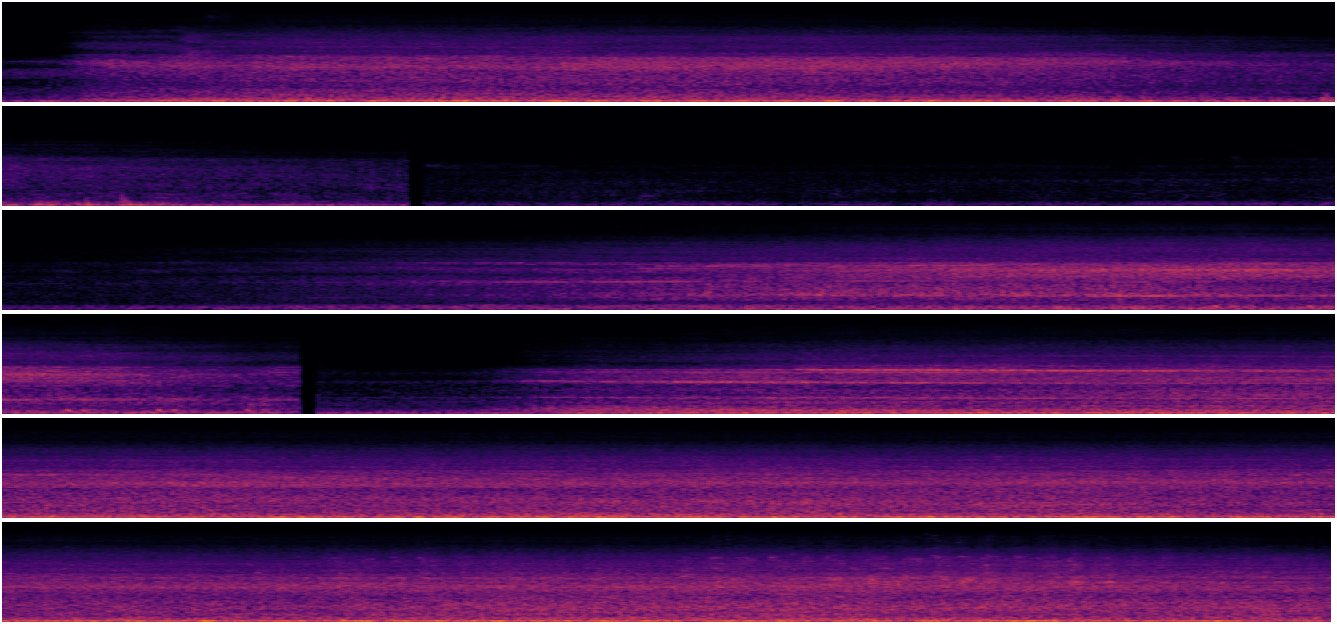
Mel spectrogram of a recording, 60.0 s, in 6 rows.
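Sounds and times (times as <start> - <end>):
wheels rushing on rails: 0.0 - 13.0, 18.5 - 32.6, 33.3 - 59.9
high-speed train passing: 0.0 - 13.3, 16.4 - 59.9
train motor whine: 22.3 - 32.2.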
